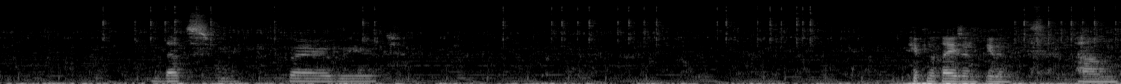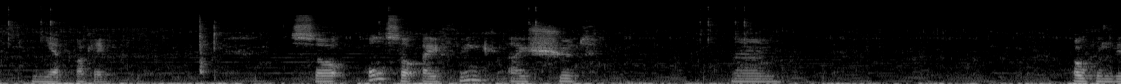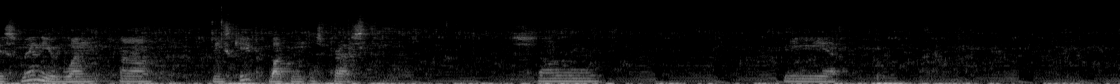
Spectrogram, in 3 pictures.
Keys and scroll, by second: 0.0-33.6 typing, 13.1 Escape, 25.9 Escape, 26.3 Escape, 26.6 Escape.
